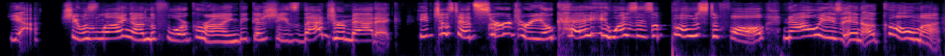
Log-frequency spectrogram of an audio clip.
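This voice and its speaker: A woman's voice: extremely high pitch, sharp tone, no echo, clean studio sound, heavily acted. A woman voicing a bitter, spiteful young woman who sneers and accuses with cruel contempt in a dramatized story. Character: bitter spiteful young woman, resentful former best friend.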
